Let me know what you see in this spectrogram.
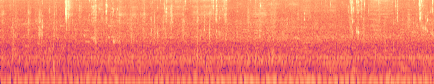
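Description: Close-miked, wet chewing and biting of fresh fruit pieces coated in a thick cashew-peanut rujak sauce, with many short mouth clicks and smacks.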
